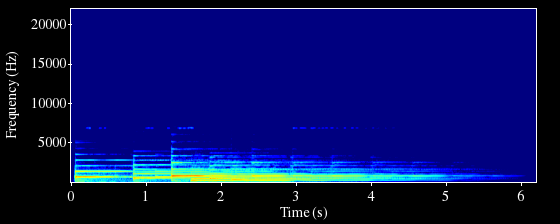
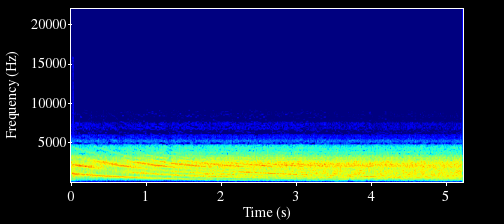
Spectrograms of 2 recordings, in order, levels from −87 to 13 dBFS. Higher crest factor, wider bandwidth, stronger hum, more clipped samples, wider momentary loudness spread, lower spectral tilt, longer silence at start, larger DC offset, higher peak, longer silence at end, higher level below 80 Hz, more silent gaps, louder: first, 16 dB vs 10 dB; second, 4.2 kHz vs 6.2 kHz; neither; neither; first, 19 LU vs 1 LU; first, -8 dB/octave vs -1 dB/octave; about the same, 0.05 s vs 0 s; neither; about the same, -4 dBFS vs -2 dBFS; first, 1.55 s vs 0 s; first, -56 dBFS vs under -90 dBFS; neither; second, -19 LUFS vs -10 LUFS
